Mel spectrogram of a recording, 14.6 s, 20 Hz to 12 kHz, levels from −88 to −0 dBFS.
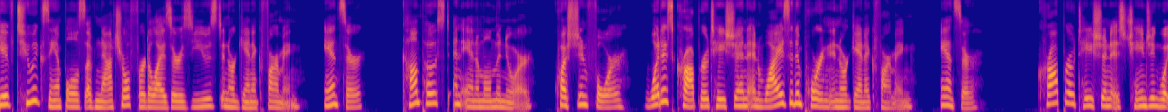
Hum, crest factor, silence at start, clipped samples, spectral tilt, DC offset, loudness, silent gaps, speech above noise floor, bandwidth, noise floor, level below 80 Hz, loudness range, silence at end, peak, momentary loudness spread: none; 20 dB; 0 s; under 0.1%; -4.5 dB/octave; under 0.1%; -24 LUFS; 3.89-3.95 s, 6.73-6.80 s, 11.55-11.60 s; 64 dB; 12 kHz; -88 dBFS; -62 dBFS; 4 LU; 0 s; -4 dBFS; 11 LU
